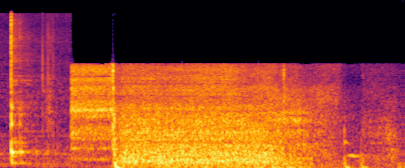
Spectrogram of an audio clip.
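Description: A loud rushing burst of flame from a MAPP gas torch, with a sharp knock about a second in. It holds steady for about two seconds and then dies away.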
